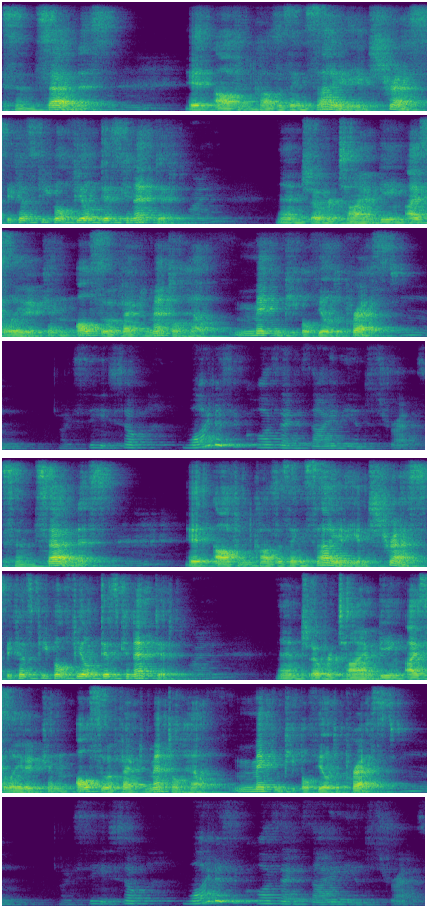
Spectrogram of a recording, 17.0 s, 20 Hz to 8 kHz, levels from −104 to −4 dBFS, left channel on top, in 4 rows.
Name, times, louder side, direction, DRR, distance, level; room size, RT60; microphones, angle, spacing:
voice 1, 0.0-1.0 1.8-6.0 7.0-10.6 10.8-12.2, right 2 dB, 45° right, 0 dB, 1.3 m, -23 dB
voice 2, 6.1-6.4 10.9-11.0 12.5-12.9 13.3-14.1 14.6-15.0 15.3-16.8, left 1 dB, 25° left, 0 dB, 1.7 m, -38 dB
18.0 x 13.0 x 2.5 m, 0.74 s
head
